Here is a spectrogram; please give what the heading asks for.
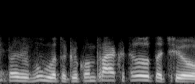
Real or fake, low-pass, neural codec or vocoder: fake; 3.6 kHz; codec, 16 kHz in and 24 kHz out, 0.8 kbps, FocalCodec, streaming, 65536 codes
